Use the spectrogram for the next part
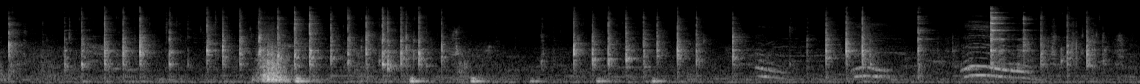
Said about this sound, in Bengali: আমি এখন এভাবে নেড়ে একটু মিশিয়ে দেব।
